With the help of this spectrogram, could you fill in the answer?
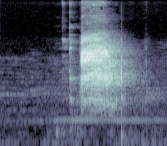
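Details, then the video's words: Rose-ringed (ringneck) parakeet, kept as a talking parrot, gives a single harsh, raspy screech of about a quarter second against a quiet background with a faint steady hum. "speaking parrot"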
